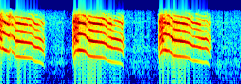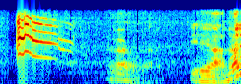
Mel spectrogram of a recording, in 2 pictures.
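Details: A Red-shouldered Hawk, a noisy local bird of wooded areas around Santa Barbara, gives four loud, clear, down-slurred 'kee-ah' screams about a second apart, followed by a man speaking.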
